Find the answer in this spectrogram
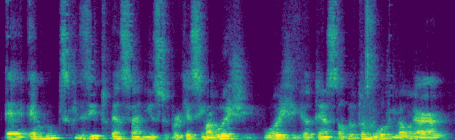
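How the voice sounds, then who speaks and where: A Brazilian man with a mid-pitched voice joins a workshop discussion. He thinks aloud hesitantly and restarts his sentences often. He is heard from some distance in a reverberant room. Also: fast, darkish tone, slight background noise. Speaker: workshop participant. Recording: echoey room, mic at a distance.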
